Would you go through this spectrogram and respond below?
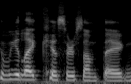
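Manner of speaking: normal talking voice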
